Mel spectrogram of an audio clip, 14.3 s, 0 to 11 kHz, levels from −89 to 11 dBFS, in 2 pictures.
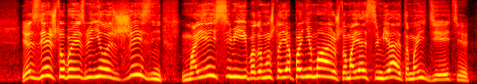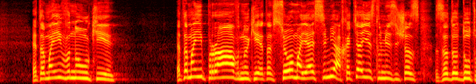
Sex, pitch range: male, 190-280 Hz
